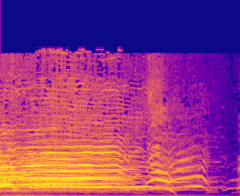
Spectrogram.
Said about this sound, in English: Who's tough from land and sea? Sirens! Who's going to get the D? Sirens! Let me hear you scream!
